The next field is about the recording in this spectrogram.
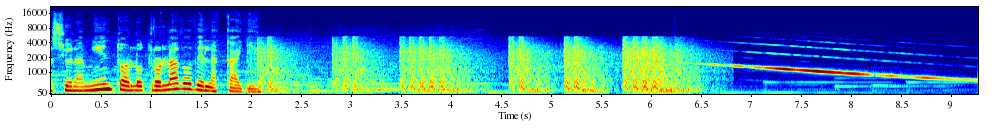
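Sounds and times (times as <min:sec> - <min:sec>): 
speech: 0:00.0 - 0:02.4
automatic gunfire bursts: 0:02.1 - 0:06.6
police siren wailing: 0:06.2 - 0:09.2.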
